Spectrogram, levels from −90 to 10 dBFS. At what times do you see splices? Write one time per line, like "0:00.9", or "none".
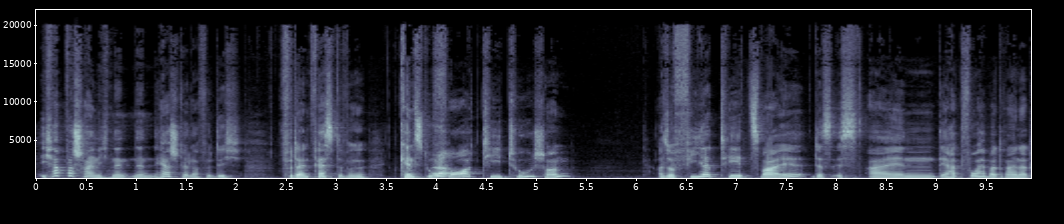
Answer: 0:06.1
